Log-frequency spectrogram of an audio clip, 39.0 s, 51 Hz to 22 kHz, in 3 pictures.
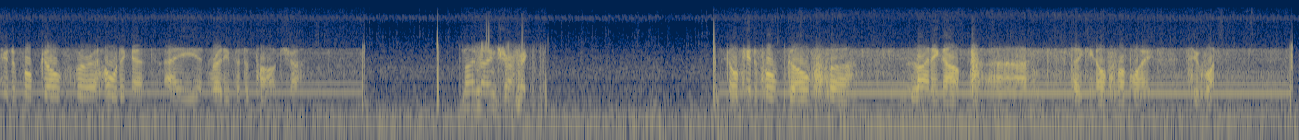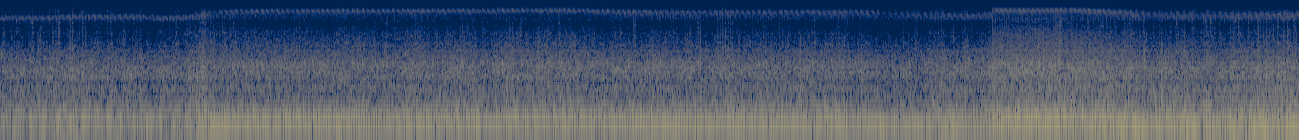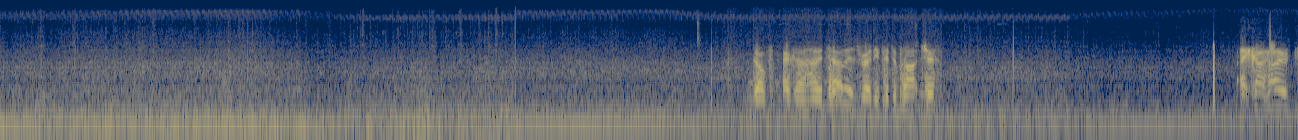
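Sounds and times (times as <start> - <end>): light aircraft engine drone: 0.0 - 38.9.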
